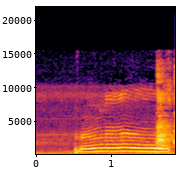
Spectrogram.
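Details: Long, clear kitten meow, steady and slightly arching in pitch with rich overtones, ending in an upturn, then a burst of rustling noise; the kitten is being asked in Malayalam whether it wants food.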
